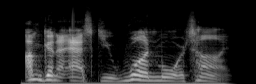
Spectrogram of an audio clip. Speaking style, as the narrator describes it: Detective Hardass growls

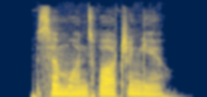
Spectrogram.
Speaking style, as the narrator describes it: Natasha murmured

